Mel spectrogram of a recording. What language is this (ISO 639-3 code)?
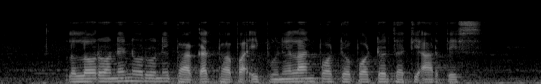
jav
